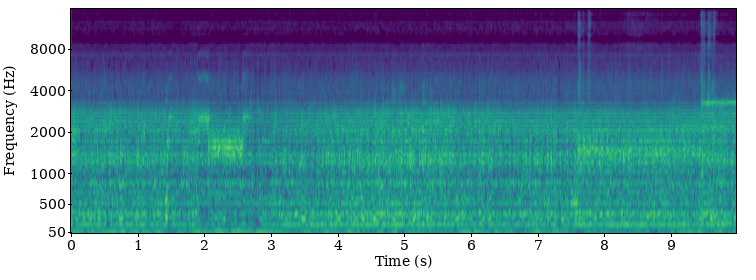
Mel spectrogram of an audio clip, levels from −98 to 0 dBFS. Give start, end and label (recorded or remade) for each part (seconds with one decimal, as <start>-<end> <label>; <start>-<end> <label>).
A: 0.0-10.0 remade

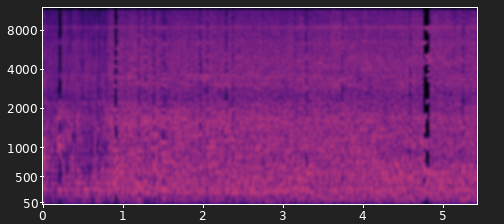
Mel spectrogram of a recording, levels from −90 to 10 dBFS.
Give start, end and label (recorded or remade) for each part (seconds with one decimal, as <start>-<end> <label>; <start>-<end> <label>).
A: 0.0-0.8 remade; 0.8-5.4 recorded

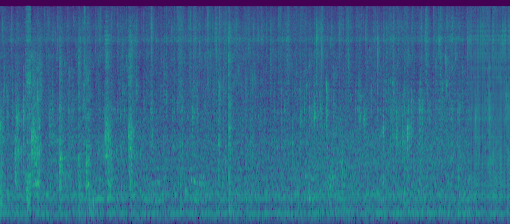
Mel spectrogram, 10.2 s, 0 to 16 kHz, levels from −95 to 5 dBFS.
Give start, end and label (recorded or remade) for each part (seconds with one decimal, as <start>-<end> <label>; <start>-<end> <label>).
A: 0.0-9.4 recorded; 9.4-10.2 remade

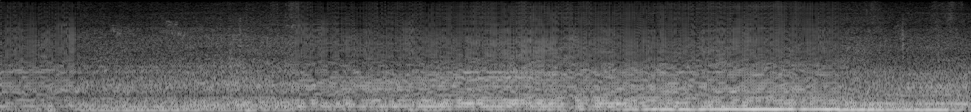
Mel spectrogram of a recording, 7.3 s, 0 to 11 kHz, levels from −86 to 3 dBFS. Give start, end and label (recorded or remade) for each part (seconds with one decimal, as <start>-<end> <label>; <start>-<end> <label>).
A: 0.0-0.6 remade; 0.6-2.2 recorded; 2.2-6.3 remade; 6.3-7.3 recorded

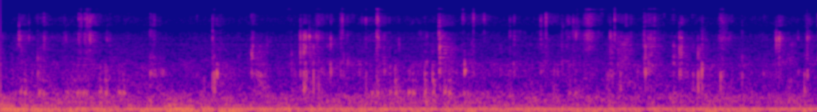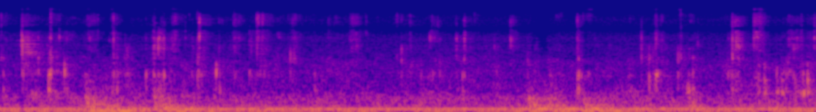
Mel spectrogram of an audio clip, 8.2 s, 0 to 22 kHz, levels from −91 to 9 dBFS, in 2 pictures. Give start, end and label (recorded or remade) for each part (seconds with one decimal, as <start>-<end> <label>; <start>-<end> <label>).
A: 0.0-3.3 remade; 3.3-3.9 recorded; 3.9-5.4 remade; 5.4-7.0 recorded; 7.0-8.2 remade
